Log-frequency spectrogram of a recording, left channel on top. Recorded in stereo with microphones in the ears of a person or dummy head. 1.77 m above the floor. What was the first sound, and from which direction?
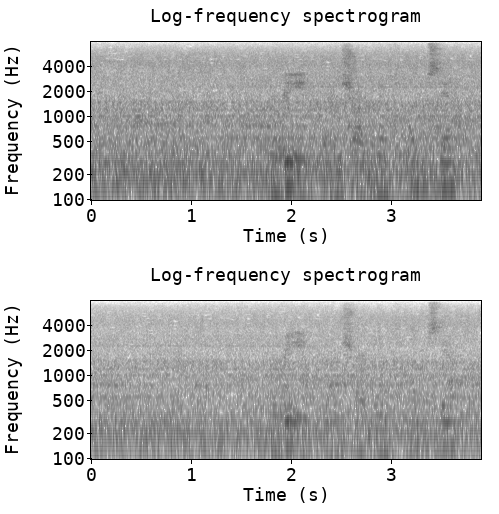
A man speaking, 45° left (ahead or behind).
